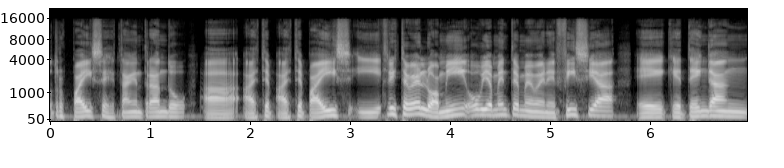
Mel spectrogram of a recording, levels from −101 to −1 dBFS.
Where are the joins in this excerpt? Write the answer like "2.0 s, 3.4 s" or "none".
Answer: 1.4 s, 2.2 s, 3.3 s, 5.8 s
